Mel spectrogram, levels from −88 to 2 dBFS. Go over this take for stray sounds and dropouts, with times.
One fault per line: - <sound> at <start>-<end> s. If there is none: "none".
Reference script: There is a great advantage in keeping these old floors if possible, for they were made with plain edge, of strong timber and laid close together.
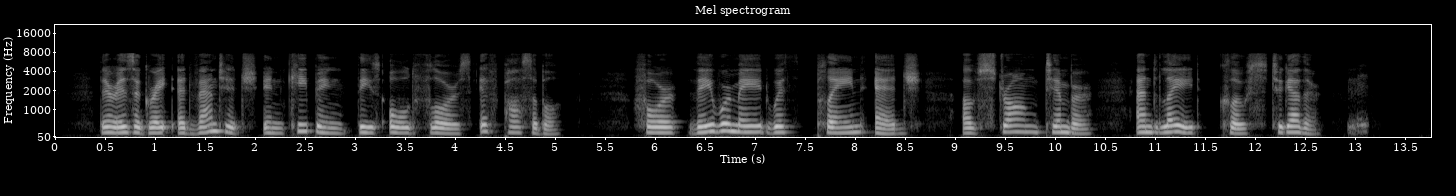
- laugh at 12.9-13.1 s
